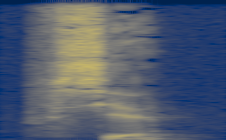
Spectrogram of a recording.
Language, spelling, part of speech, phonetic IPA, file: Russian, все, determiner / pronoun / adverb / adjective, [fsʲe], Ru-все.ogg
- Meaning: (determiner) 1. inflection of весь (vesʹ) 2. inflection of весь (vesʹ): nominative plural 3. inflection of весь (vesʹ): inanimate accusative plural; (pronoun) everyone, everybody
